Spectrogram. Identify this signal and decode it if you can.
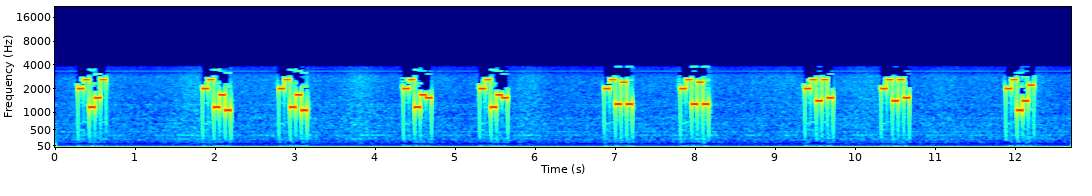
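Five-tone selective call (ZVEI), heard as quick runs of five tones, tones of about 70 ms. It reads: 88255 88261 88261 88265 88265 88303 88303 88445 88445 88149
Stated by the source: ZVEI five-tone selective call received on an SDR, from feuerwehr-orlamuende fire brigade.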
